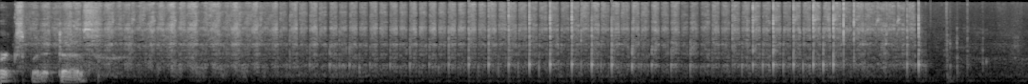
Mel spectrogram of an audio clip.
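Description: A small rotary tool whirs against plastic.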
